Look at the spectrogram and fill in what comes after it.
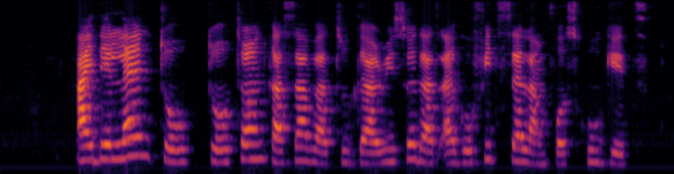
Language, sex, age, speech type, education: Nigerian Pidgin, female, 15-29, spontaneous, secondary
